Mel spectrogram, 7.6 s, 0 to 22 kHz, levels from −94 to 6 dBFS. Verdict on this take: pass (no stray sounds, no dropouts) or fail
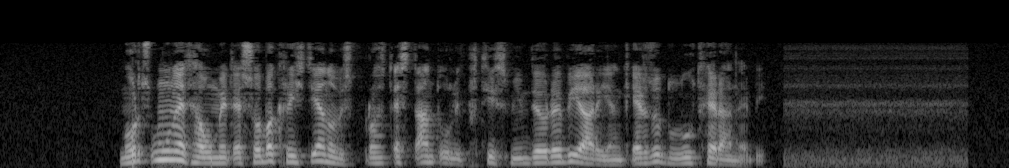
pass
